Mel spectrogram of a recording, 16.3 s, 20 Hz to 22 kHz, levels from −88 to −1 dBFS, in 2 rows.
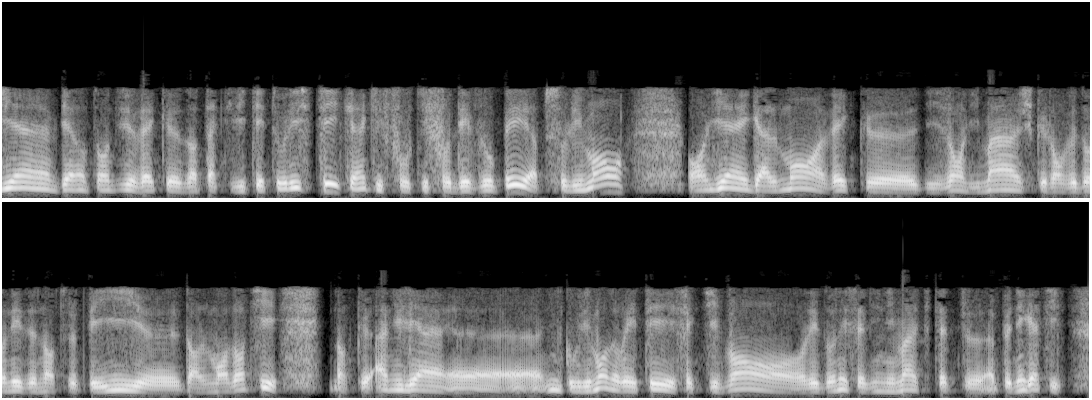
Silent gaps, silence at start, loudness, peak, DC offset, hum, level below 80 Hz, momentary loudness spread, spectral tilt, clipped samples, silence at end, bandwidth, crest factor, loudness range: none; 0 s; -14 LUFS; 0 dBFS; under 0.1%; none; -58 dBFS; 5 LU; -5 dB/octave; under 0.1%; 0 s; 3.9 kHz; 14 dB; 1 LU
